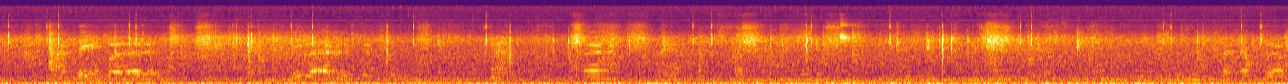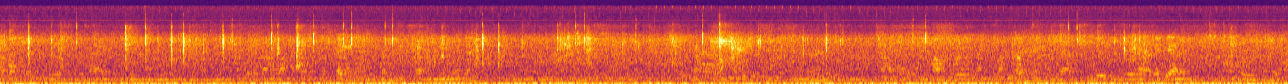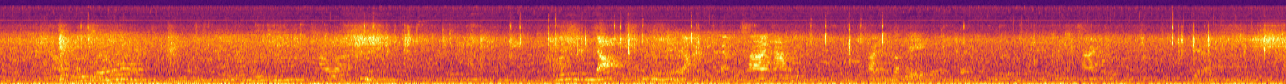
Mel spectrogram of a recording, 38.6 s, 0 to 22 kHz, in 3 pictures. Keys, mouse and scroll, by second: 0.0 middle click, 0.5 click, 2.2 scroll down 1, 2.4 middle click, 2.6 1, 2.9 click, 3.7 s, 4.2-5.1 click, 5.0-6.3 typing, 7.0 click, 7.9 typing, 8.1-9.1 click, 9.1-10.1 typing, 12.0 1, 12.5 click, 13.0 s, 13.7-14.6 click, 14.3-15.3 typing, 14.9 scroll up 1, 15.0 scroll down 1, 15.2-15.9 alt+middle click, 16.4 click, 17.4 scroll up 1, 17.7 alt+x, 18.2-18.7 scroll down 1, 18.7 click, 19.3-20.2 alt+middle click, 20.7-21.7 typing, 21.7-22.1 scroll down 1, 22.1 middle click, 22.1-23.6 scroll up 1, 23.6 click, 24.2 alt+1, 26.6 click, 29.4 click, 31.3 right click, 31.6 4, 31.9 click, 32.2-32.9 alt+middle click, 32.9-33.9 scroll up 1, 33.9 middle click, 34.4 alt+middle click, 35.4-37.6 click, 37.3-38.4 typing, 38.1 scroll down 1.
